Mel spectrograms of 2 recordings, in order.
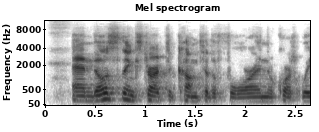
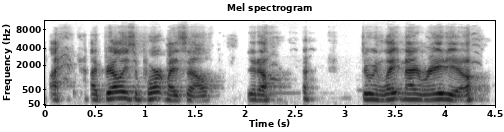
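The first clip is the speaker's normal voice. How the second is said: laughing through quote; 4 semitones higher, 7 dB louder than usual. Retold or imitated. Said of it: "he's very cynical".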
